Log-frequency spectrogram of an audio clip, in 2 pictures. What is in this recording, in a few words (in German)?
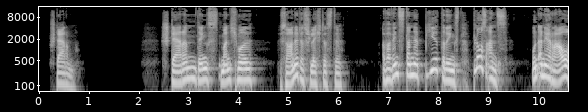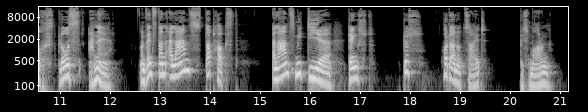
Mundart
